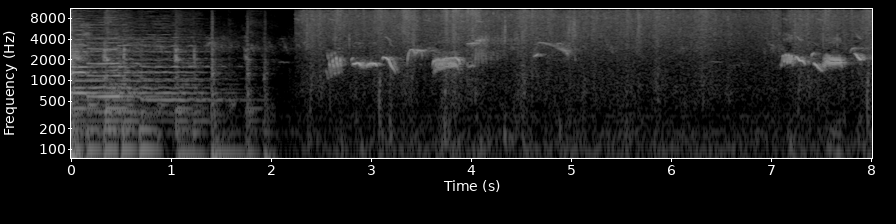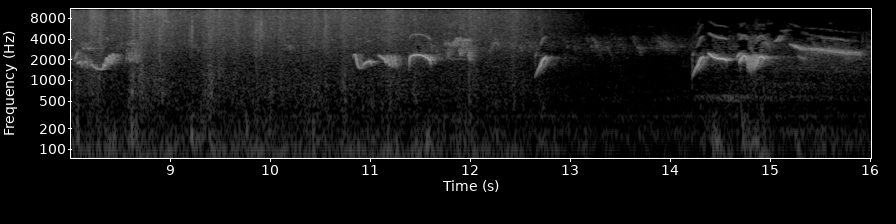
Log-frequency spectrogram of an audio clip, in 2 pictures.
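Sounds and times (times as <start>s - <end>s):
faint outdoor ambience: 2.0s - 16.0s
songbird whistling phrases: 2.6s - 5.0s, 10.8s - 13.0s, 14.2s - 15.9s.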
